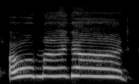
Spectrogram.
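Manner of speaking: drawn-out high "Oh my God", slow and stunned; mock amazed gasp. Telling a friend about meeting a hiker, mock amazed. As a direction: act floored by it, high and slow. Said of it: "It's like".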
